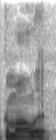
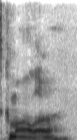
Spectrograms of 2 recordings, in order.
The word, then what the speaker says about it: Kamala: You're not saying it right, by the way. It's Kamala.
